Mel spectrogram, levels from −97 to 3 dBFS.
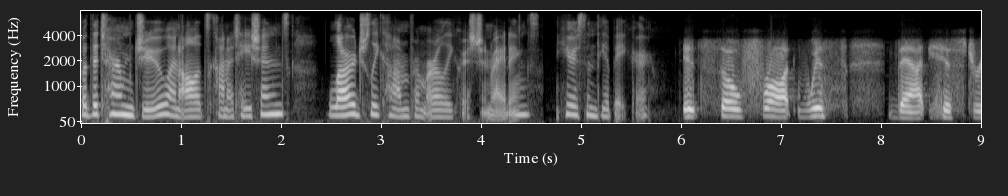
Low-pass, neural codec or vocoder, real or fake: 7.2 kHz; none; real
